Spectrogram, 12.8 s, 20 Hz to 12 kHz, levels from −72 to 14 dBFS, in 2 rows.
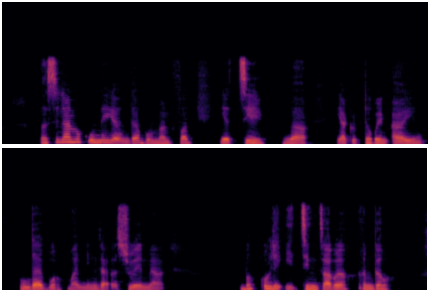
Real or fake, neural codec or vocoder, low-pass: fake; codec, 16 kHz, 0.5 kbps, X-Codec, HuBERT features, trained on balanced general audio; 7.2 kHz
